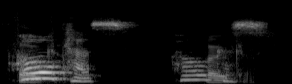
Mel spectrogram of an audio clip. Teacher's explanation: say the faux bit slightly louder than the cuss.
